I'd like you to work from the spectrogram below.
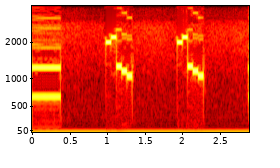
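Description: Five-tone selective call (ZVEI), heard as quick runs of five tones, tones of about 70 ms. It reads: 89321 89321
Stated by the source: ZVEI five-tone selective call received by SDR, from the Feuerwehr Orlamünde fire brigade's audio archive.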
